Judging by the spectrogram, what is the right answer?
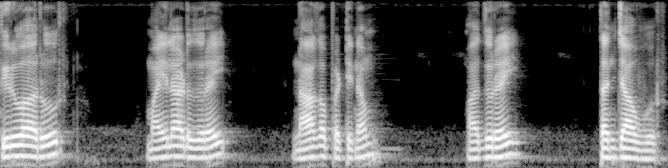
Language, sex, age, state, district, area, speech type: Tamil, male, 18-30, Tamil Nadu, Nagapattinam, rural, spontaneous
